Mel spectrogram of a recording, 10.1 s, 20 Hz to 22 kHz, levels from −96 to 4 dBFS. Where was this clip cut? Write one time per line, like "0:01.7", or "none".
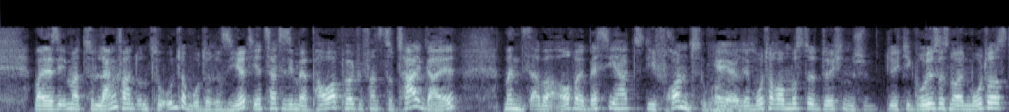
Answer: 0:01.2
0:05.2
0:07.0
0:07.4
